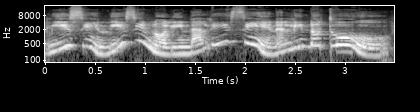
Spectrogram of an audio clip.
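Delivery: playful pleading. Pretend. Playfully pleading "listen, Linda" catchphrase.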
